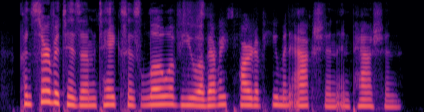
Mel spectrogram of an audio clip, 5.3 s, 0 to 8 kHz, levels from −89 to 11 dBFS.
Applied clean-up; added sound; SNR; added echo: neural mask model DeepFilterNet 3.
